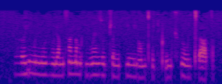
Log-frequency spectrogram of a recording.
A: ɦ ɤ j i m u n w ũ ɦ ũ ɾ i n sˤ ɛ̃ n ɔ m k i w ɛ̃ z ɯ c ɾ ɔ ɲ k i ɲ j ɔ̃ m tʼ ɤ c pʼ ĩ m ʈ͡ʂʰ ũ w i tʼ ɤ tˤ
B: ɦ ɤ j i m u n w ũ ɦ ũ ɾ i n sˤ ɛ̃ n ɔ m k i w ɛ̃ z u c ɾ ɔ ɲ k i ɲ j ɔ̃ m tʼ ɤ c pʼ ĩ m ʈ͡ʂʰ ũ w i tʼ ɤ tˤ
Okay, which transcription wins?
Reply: B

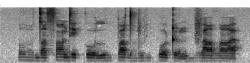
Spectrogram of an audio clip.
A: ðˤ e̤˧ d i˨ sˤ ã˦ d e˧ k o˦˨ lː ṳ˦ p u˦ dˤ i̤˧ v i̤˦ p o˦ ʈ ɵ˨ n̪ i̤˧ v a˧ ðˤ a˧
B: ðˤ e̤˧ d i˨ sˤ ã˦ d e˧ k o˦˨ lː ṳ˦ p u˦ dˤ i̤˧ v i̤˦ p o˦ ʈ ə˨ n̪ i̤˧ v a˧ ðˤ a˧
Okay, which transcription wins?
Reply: A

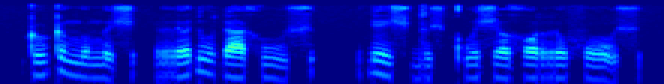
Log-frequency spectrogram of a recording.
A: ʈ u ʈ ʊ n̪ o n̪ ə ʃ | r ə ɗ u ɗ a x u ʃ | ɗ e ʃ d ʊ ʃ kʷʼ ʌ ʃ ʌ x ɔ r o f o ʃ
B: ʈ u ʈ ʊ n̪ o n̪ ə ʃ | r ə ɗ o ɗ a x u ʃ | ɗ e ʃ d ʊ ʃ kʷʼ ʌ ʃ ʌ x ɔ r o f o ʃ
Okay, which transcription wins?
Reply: A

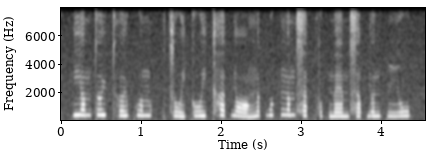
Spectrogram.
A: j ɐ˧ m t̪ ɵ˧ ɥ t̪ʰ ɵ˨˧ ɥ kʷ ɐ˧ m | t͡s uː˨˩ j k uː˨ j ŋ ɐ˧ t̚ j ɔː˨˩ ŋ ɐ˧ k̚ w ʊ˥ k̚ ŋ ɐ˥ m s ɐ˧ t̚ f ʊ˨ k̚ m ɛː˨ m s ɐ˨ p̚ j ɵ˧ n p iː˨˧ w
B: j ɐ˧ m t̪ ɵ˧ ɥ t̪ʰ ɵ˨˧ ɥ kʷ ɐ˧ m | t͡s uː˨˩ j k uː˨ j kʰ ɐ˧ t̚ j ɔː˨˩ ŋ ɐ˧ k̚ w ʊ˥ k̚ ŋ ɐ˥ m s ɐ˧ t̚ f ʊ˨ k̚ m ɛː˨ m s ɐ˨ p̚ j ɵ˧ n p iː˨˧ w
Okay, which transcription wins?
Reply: B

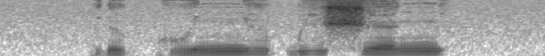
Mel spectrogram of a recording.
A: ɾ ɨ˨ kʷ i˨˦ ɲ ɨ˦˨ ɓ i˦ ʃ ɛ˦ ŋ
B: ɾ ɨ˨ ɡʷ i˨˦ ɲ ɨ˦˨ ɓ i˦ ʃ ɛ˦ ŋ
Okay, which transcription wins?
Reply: A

